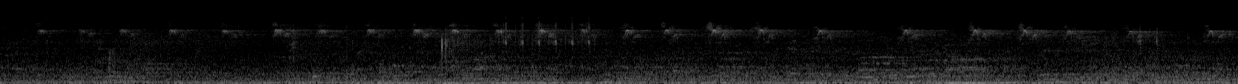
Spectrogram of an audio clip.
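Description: Small birds chirping over and over in short high notes, with a quick run of chirps about five seconds in, over quiet room tone.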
